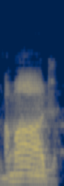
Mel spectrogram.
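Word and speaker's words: Ahmaud: don't know how to say his name actually almond well hi say his name um almond almond yeah I mean he got shot recently my my Rashad Ahmad Ahmad it's Ahmad yeah he got shot recently and the fact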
